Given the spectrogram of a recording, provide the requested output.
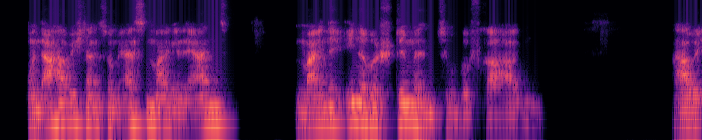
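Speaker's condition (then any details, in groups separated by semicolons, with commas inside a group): Spastic tetraparesis; all four limbs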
